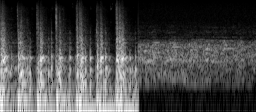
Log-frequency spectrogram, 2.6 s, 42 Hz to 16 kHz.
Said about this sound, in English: There was 12 of us in the basement. And then there's a knock on the basement door.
